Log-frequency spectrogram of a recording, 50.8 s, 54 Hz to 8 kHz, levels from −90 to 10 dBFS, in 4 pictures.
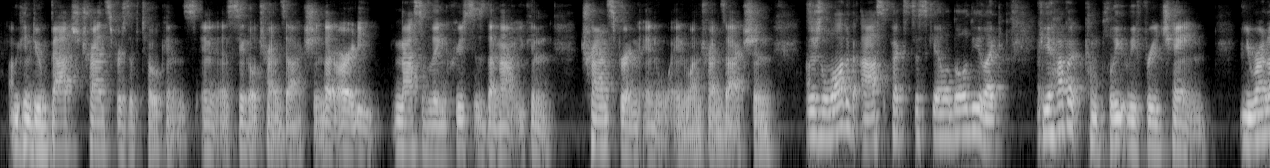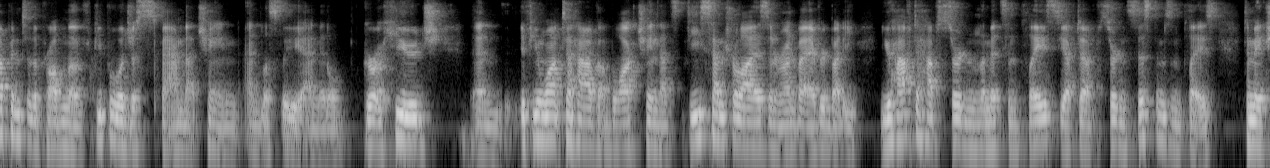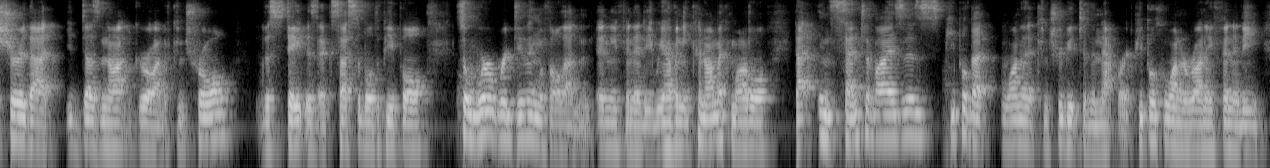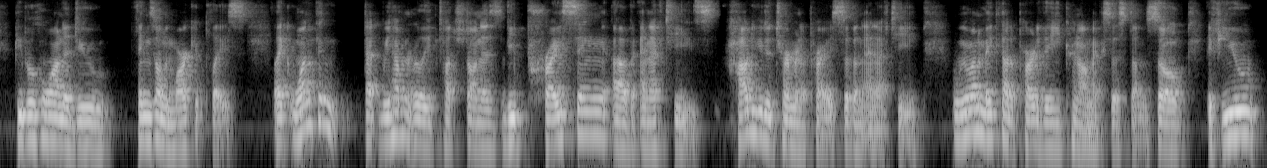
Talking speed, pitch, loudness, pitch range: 215 wpm, 115 Hz, -19 LUFS, 105-130 Hz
